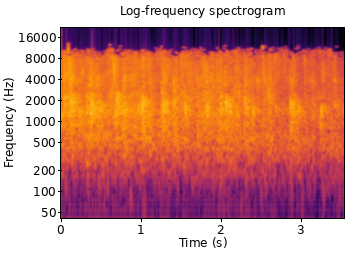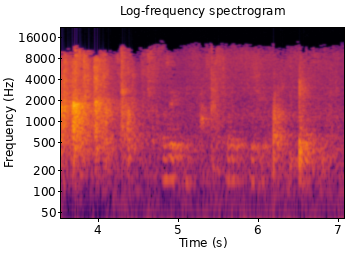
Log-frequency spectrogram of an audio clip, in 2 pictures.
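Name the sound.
audience applauding in welcome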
